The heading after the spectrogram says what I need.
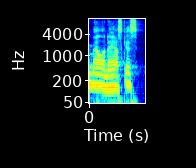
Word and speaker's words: Malinauskas: And I'll tell you what, their premier, Peter Malinauskas, Is that how you pronounce Very it? Very good pronunciation. Peter Malinauskas.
